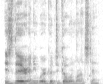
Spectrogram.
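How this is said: It is said in a put-on little voice.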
